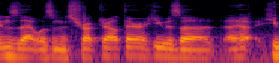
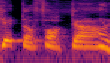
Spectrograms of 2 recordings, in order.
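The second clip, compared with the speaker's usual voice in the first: put-on full scream, pitched high. Retelling ordering airmen down amid blasts, retelling a screamed order. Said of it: "and like screaming".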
